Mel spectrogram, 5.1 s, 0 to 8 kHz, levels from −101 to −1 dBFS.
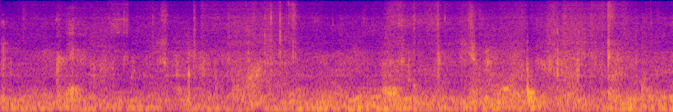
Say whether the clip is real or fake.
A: fake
